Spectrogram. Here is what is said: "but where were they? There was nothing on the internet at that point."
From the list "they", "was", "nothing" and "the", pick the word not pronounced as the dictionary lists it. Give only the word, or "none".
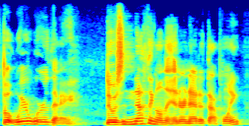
none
